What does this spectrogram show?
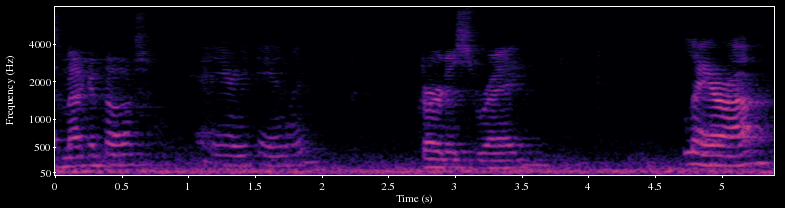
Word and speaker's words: Lara: Aaron Allen, Curtis Ray, Lara, rhymes with Sarah.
